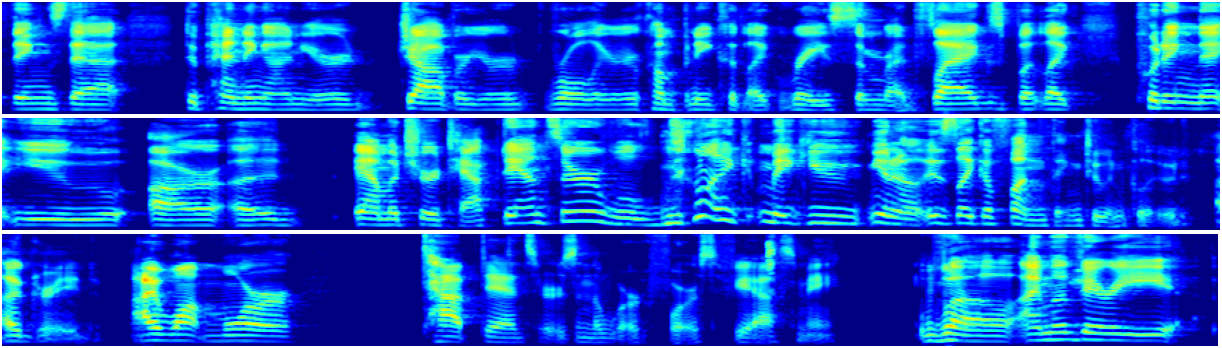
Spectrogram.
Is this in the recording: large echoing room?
no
